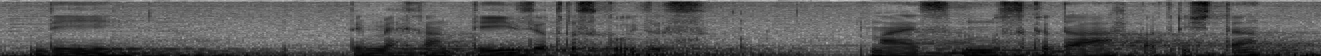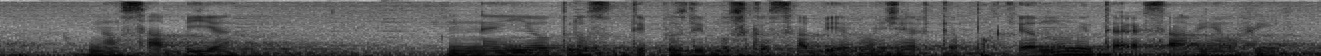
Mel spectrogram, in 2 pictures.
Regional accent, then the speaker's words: Milagres, Ceará, Brazil; sou de Milagre, Ceará

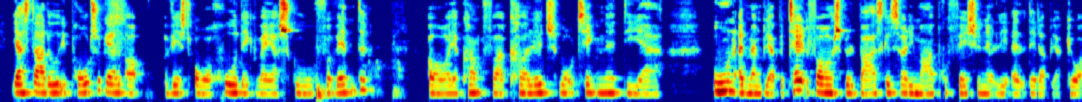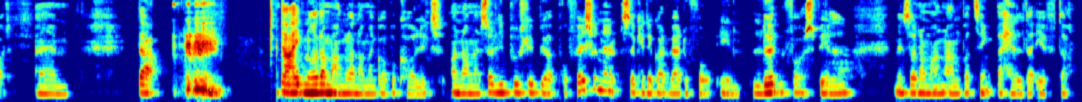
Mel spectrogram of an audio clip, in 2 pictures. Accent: Copenhagen, Capital Region of Denmark, Denmark; moved away as an adult; also born or lived in United States; now in Madrid, Spain; jeg har min ungdomsbasket i BK Amager

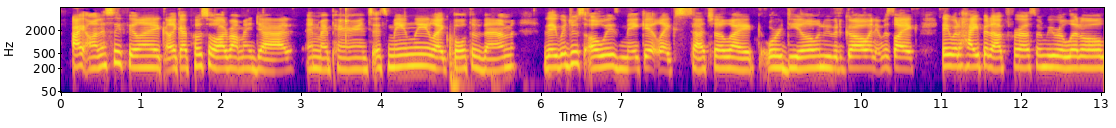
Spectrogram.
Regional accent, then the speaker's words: the Bay Area, California, United States; I'm from the Bay Area and I basically just grew up going to Disneyland

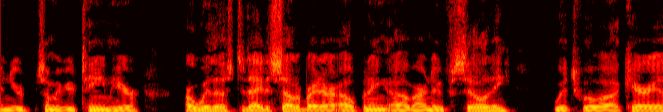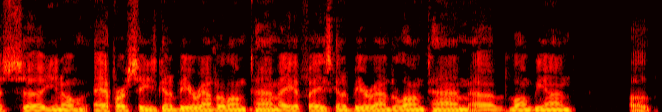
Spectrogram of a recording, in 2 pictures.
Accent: Missouri, United States; now in Tupelo, United States; I was born in Missouri

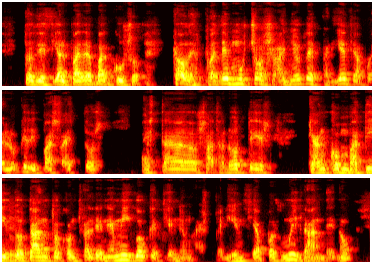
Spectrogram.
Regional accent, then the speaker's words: Madrid, Community of Madrid, Spain; yo soy de Madrid

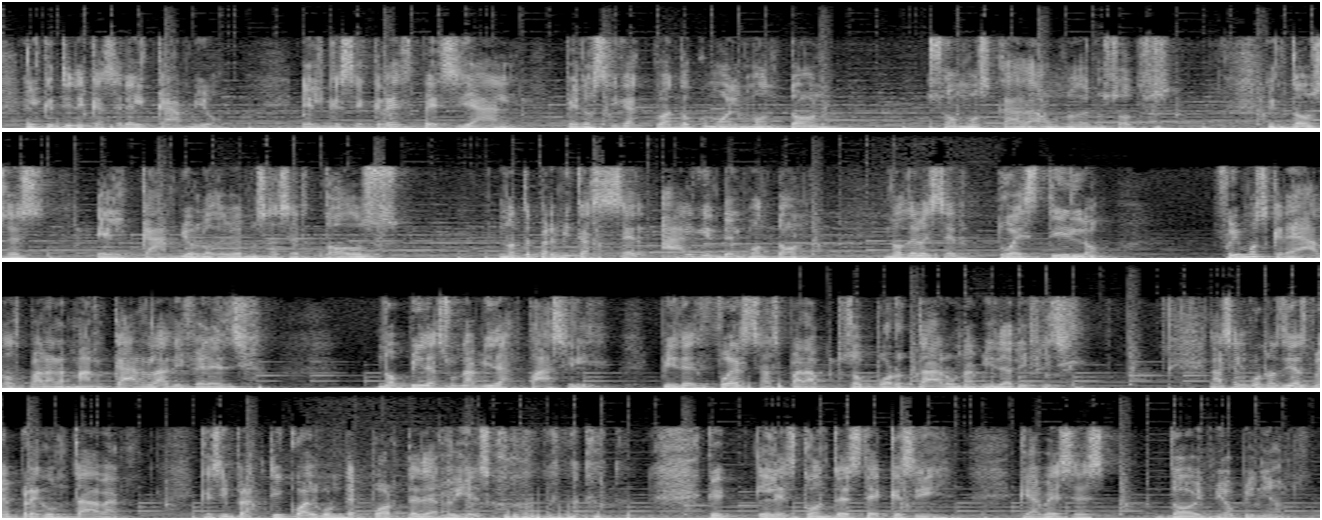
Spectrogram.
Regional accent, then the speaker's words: Mexico; Nosotros los mexicanos somos gente que realmente amamos a nuestra tierra

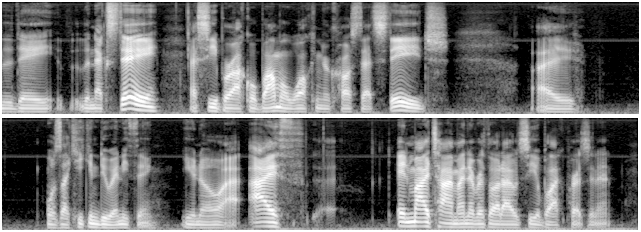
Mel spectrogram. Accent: New York City, New York, United States; also born or lived in Nigeria; I grew up eating in the South Bronx

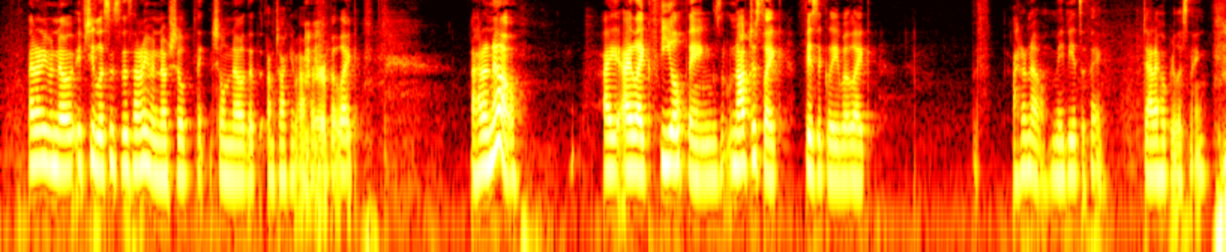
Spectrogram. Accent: Phoenix, Arizona, United States; I look back on like growing up in Phoenix and, you know, that it's a different world even from

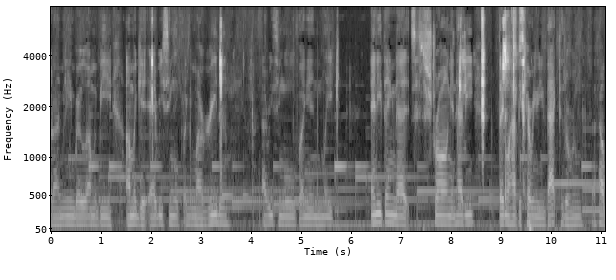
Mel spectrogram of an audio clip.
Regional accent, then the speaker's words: Maryland, United States; And I'm from Maryland.

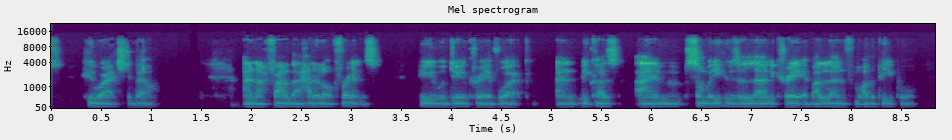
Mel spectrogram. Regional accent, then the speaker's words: Nigeria; now in United Kingdom; when I was in Nigeria, when I was born in Nigeria

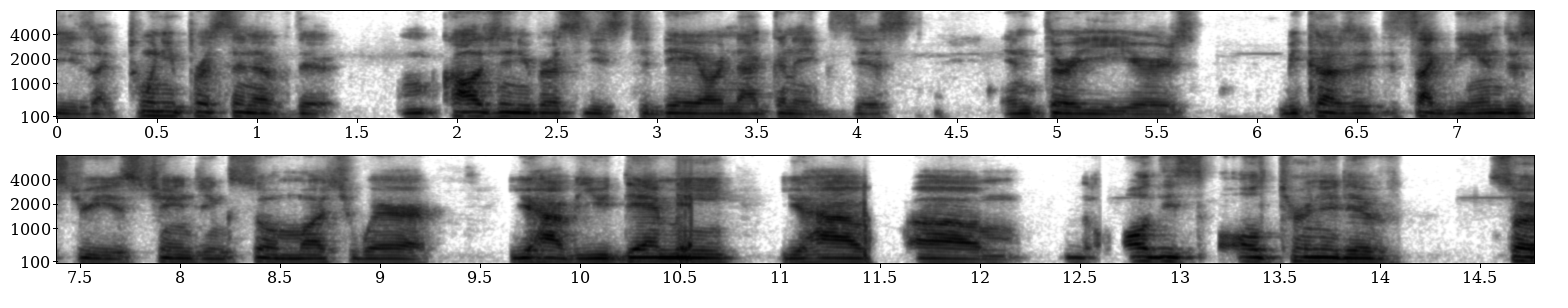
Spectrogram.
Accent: Haiti; growing up in Haiti that my family and my parents definitely instilled in me

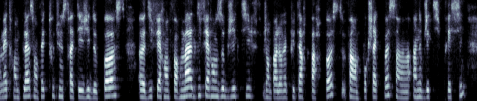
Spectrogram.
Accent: France; accent: French; now in Ottawa, Canada; Je vis présentement à Ottawa. Donc, je vis au Canada, malgré mon accent très ah! français

